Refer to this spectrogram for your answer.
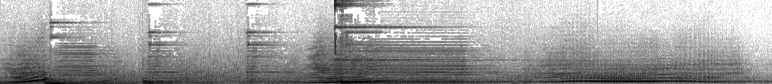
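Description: whale vocalization

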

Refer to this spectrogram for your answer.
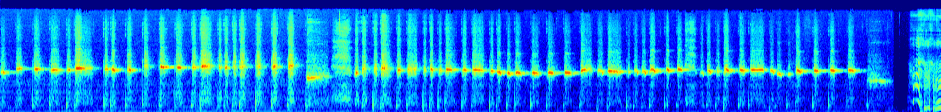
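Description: person whistling a melody

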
